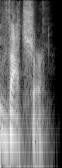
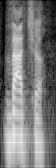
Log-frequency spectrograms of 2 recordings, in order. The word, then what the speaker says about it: Watcher: The name written beneath this is Lady Vatcher with a W. Vatcher, but with a W. – Lady Vatcher, but spelt Watcher? – Yeah, spelt Watcher, but with a, it would be pronounced Vatcher.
